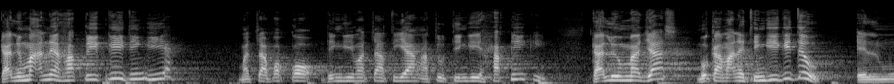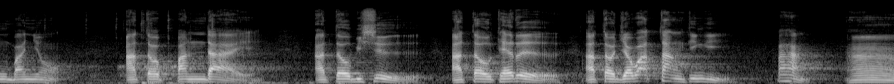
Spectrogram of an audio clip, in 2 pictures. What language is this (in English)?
Malay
